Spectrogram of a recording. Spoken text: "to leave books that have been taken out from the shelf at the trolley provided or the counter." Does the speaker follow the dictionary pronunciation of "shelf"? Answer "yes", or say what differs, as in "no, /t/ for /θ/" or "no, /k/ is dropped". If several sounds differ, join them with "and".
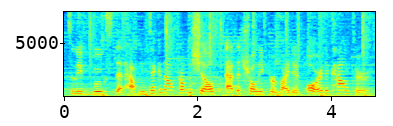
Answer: yes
